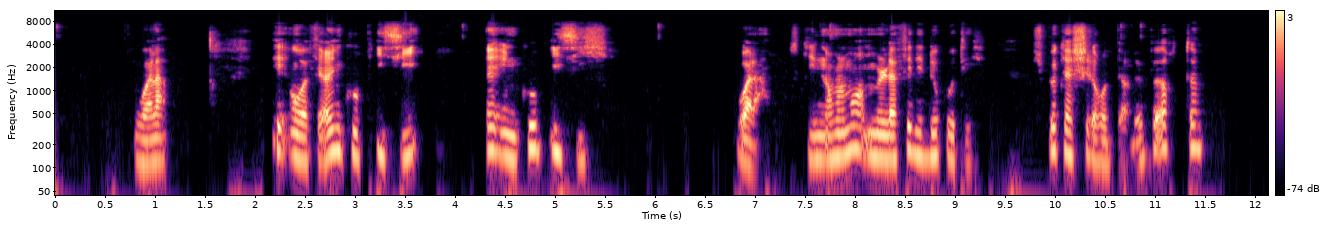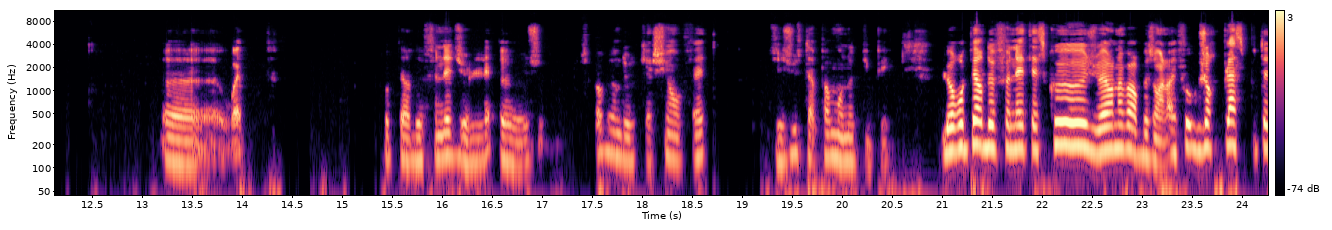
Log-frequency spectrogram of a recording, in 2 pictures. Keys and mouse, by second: 4.0 click, 5.9 click, 7.7 click, 10.5 click, 20.0 click.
